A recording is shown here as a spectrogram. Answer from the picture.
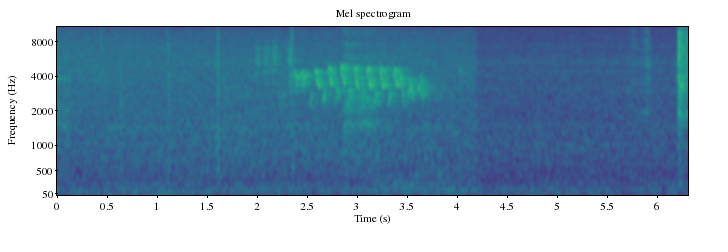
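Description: Outdoor ambience with a steady low rumble; about two and a half seconds in, a bird sings a quick trill of about ten repeated high notes lasting just over a second. A single sharp click near the end.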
